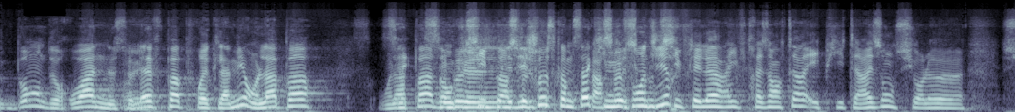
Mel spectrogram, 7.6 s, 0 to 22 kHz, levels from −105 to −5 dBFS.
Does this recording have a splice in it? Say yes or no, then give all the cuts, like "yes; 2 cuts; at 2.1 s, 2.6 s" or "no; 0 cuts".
no; 0 cuts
